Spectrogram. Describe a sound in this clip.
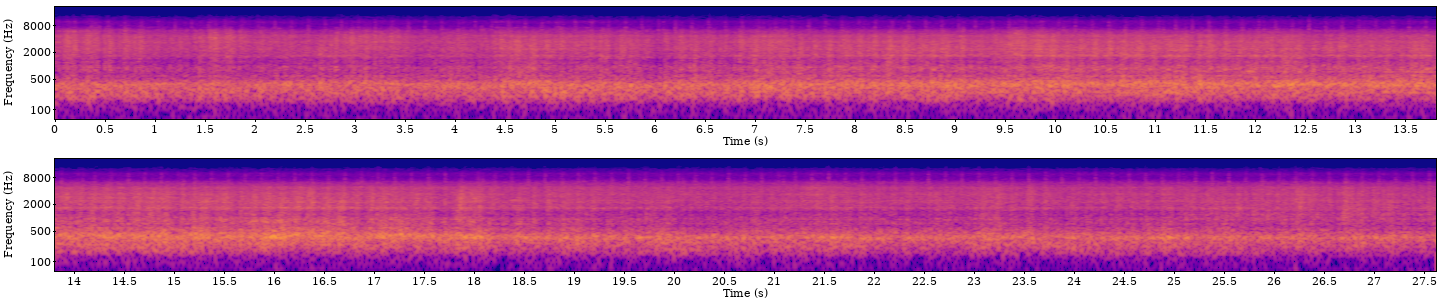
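Wheels clatter and rattle over the track joints.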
